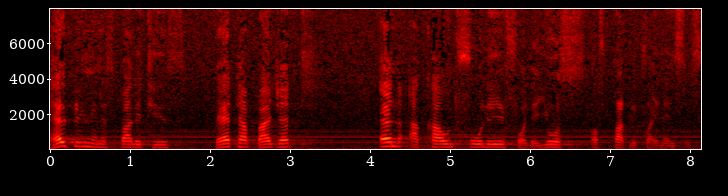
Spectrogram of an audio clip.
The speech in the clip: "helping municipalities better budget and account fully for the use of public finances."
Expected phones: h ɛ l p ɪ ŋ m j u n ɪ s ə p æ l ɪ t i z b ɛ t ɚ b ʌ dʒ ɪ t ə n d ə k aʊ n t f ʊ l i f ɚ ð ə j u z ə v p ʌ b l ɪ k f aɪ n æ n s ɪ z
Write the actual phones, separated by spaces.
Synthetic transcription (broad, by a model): h ɛ l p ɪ ŋ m j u n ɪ s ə p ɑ l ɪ t i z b ɛ t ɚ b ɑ dʒ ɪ t ə n d ə k aʊ n t f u l i f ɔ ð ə j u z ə f p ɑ b l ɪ k f aɪ n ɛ n s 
